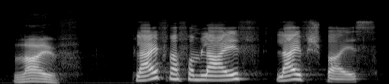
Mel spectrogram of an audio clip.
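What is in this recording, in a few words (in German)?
"laiff", wittlicher woerterbuch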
